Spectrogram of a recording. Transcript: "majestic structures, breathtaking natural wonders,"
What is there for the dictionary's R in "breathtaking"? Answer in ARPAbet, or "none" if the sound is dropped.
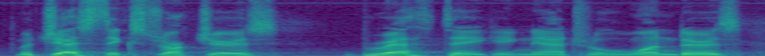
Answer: R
